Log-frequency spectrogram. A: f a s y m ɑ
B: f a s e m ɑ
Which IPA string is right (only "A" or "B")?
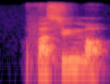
A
